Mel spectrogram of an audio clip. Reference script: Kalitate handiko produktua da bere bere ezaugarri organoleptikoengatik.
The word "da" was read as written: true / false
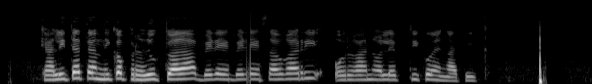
true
